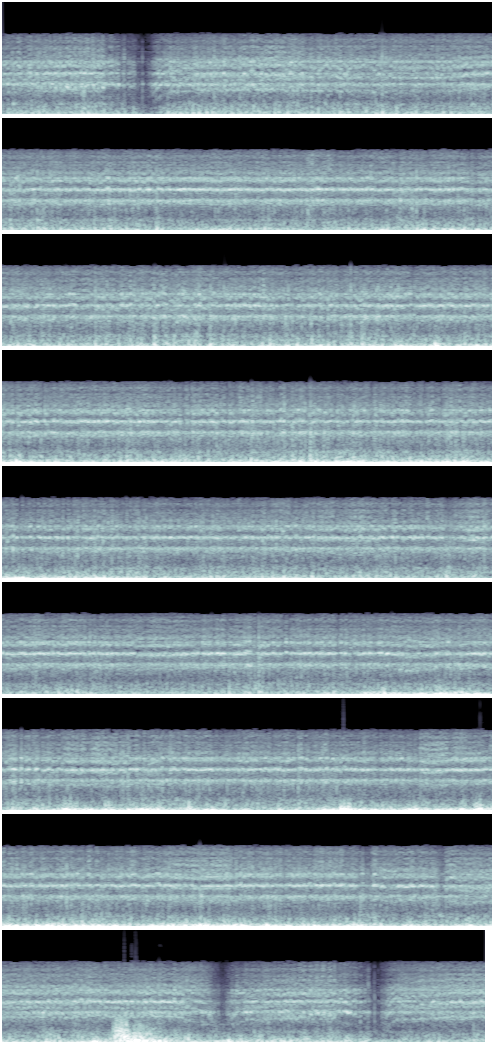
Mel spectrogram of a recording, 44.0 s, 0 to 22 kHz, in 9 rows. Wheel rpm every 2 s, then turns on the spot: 120, 180, 220, 230, 230, 230, 230, 230, 240, 230, 240, 220, 230, 230, 230, 220, 230, 230, 230, 210, 150, 140.
none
